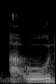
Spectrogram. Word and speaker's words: Aoud: now i pronounce the aoud the a in aoud some people just say ud but i think this is the more middle eastern appropriate way of saying it so before we get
